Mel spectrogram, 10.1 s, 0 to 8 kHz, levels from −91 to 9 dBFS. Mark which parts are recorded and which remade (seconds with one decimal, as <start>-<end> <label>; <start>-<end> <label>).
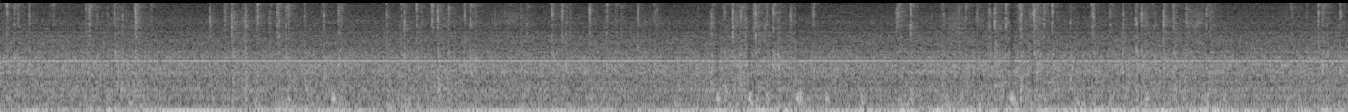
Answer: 0.0-1.2 remade; 1.2-5.2 recorded; 5.2-6.0 remade; 6.0-6.9 recorded; 6.9-10.1 remade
